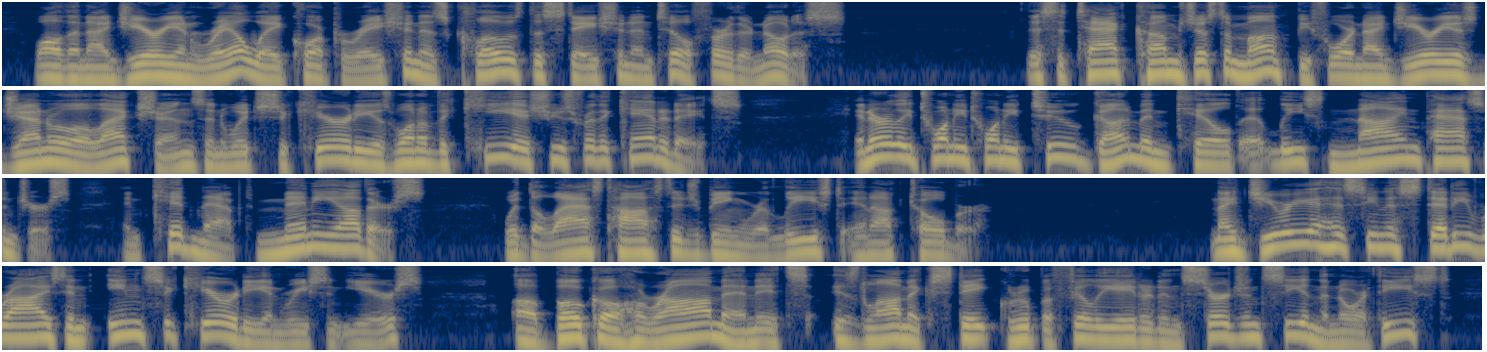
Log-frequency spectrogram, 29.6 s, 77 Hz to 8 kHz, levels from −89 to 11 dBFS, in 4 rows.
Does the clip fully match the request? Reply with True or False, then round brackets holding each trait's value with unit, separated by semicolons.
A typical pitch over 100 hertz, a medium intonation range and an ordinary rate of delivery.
True (140 Hz; 4.9 semitones; 160 wpm)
